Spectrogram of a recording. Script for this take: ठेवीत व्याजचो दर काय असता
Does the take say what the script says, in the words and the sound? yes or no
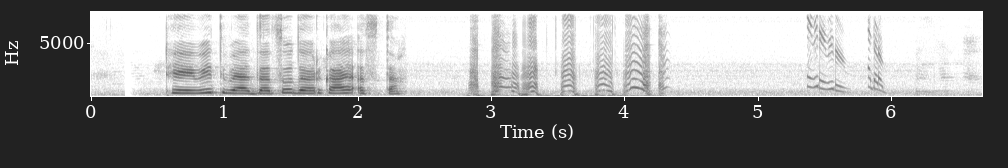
no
